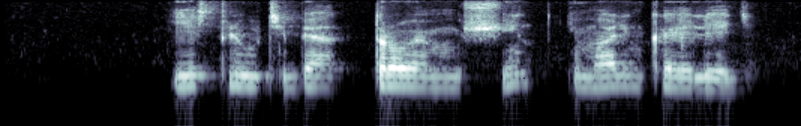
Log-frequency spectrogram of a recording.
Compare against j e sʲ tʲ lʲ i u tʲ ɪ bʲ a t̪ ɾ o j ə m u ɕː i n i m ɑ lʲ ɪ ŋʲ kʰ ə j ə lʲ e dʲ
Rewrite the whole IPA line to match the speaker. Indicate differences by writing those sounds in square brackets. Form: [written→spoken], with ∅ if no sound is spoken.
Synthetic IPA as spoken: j e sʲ tʲ lʲ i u tʲ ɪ bʲ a t̪ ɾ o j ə m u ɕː i n i m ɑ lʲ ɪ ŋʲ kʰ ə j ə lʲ e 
